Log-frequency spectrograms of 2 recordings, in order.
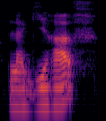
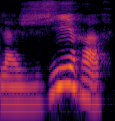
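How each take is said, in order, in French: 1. Le g se prononce comme un g dur. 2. Le g se prononce comme un son j doux. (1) "je ne lis pas la girafe" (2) "mais la girafe, puisqu'il y a le I juste après"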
